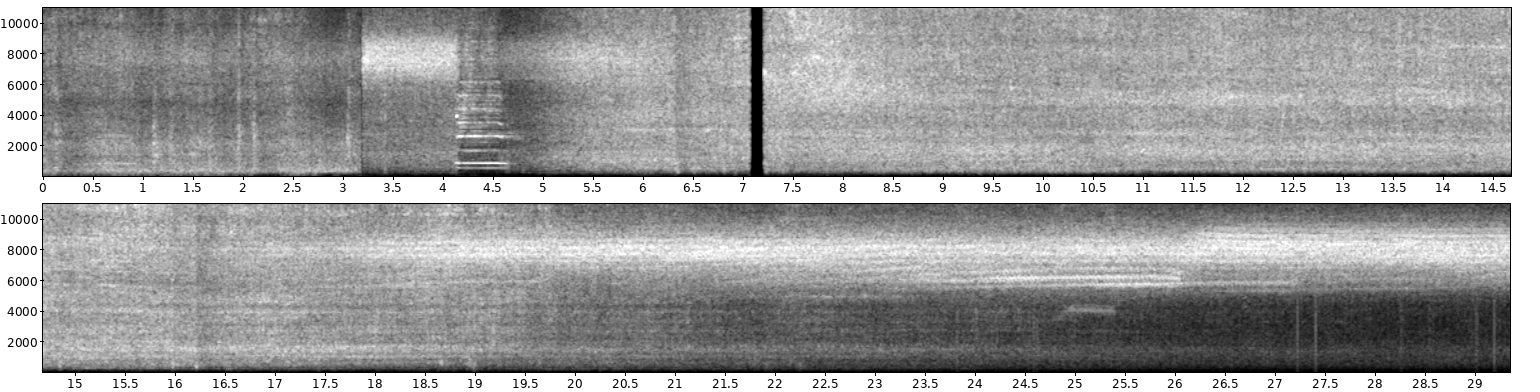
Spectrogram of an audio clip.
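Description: Old-type passenger coaches running, a loud rumble heard from the open rear deck, with a short train horn blast about four seconds in. After a cut, the coaches roll past and their noise fades as the train pulls away, leaving a high steady insect drone near the end.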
